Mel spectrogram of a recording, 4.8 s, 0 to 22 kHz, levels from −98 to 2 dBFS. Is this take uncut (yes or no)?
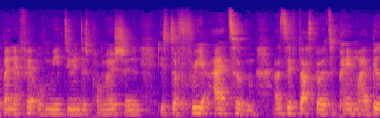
yes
